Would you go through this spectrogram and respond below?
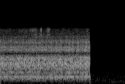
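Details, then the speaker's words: Harsh, dense buzzing static on the 10 m band, February 17 at 11 a.m., from noisy power poles near a ham's home, then an abrupt cut to near silence: power line interference. "there's a reason Al's out hunting noisy power poles let's listen to it well it's February 17th 11 a.m. 10 m lovely amount of noise to put up with"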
